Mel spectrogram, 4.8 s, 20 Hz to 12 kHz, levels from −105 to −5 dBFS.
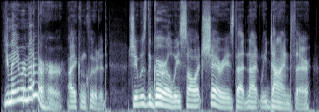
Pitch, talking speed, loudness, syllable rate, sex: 150 Hz, 240 wpm, -18 LUFS, 6.2 syllables/s, male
